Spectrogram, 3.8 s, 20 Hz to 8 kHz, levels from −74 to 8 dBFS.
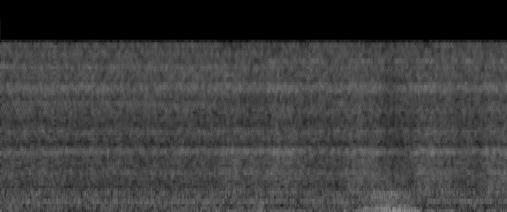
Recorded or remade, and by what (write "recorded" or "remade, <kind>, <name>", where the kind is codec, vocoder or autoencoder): remade, vocoder, Vocos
